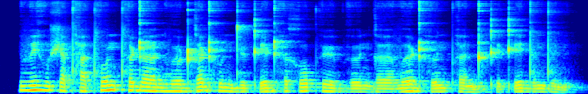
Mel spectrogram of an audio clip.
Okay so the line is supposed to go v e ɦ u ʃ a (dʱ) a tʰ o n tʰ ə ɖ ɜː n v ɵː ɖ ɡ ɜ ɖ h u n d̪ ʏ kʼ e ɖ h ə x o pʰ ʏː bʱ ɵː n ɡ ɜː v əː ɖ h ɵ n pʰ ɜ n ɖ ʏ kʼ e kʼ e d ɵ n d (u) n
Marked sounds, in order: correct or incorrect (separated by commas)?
incorrect, incorrect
